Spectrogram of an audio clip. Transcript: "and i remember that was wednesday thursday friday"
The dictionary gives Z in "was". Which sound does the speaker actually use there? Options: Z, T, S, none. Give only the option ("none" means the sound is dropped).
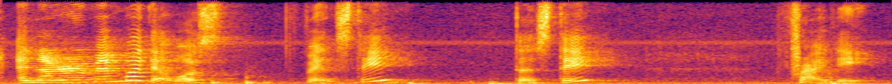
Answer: S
